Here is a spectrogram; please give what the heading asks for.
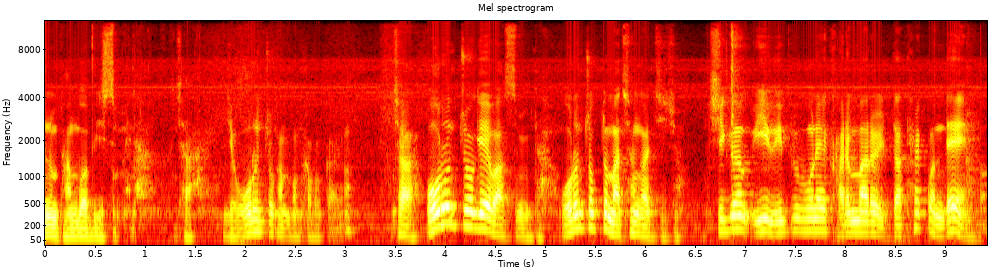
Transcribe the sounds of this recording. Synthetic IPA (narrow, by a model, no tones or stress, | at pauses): nɯnpaŋbʌbiːs͈ɯmɲid̥a | t͡ɕa̰ind͡ʑe̞oɾɯnt͡ɕ͈okhambʌnkaboɭk͈a̰jo̰ | t͡ɕa̰oɾɯnt͡ɕ͈oɡe̞was͈ɯmɲidaoɾɯnt͡ɕ͈ok̚t͈omat͡ɕʰanɡad͡ʑid͡ʑo | t͡ɕiɡɯmiɥip͈ubune̞kaɾɯnmaɾɯɭt͈atʰaɭk͈ʌnde̞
